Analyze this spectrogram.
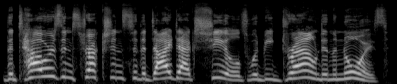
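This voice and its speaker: Recorded close and dry, the high, bright voice of a female AI partner from a military sci-fi game sounds expressive. She is focused and brisk, delivering urgent, crisp tactical commands laced with sardonic, dry wit.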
